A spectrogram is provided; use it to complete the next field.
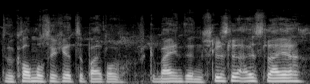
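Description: This man speaks at a moderate pace with fairly even intonation. Noticeable background noise runs underneath. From Erzgebirge, Saxony. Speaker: hiking guide. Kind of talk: guided tour talk.

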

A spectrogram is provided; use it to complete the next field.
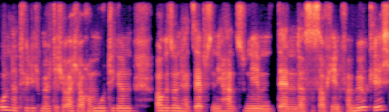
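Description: A woman talks at a fairly quick pace, her intonation fairly even and her pitch fairly low. It is an unremarkable speaking voice. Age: 40s. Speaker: podcast host and skin health coach. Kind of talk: solo podcast monologue. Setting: travelling, in Switzerland. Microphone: travel setup without usual microphone, poorer sound.

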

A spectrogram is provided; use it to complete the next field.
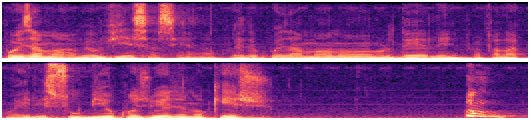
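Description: Speaking at a fairly quick pace, a man has a fairly high pitch and a dark, mellow tone. His voice is somewhat breathy, with fairly even intonation. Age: 70s. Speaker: music producer and musician. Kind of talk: casual chat.

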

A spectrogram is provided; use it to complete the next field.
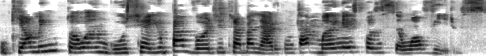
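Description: At a moderate pace, a woman with a high pitch and a Brazilian accent speaks with ordinary pitch variation. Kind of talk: scripted narration.

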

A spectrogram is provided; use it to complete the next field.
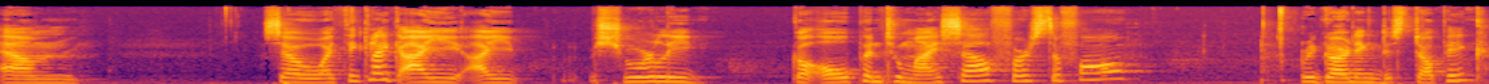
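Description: A woman at a medium pitch, in a Georgian accent, very slow, with lively intonation and long, frequent pauses. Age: 20s. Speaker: podcast guest. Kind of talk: casual interview conversation.

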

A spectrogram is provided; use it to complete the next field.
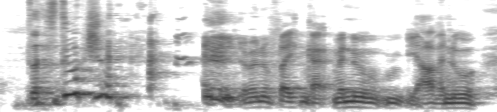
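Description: Over noticeable background noise and audible room echo, a man speaks in an animated tone with very wide pitch swings. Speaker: podcast host. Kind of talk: casual chat.

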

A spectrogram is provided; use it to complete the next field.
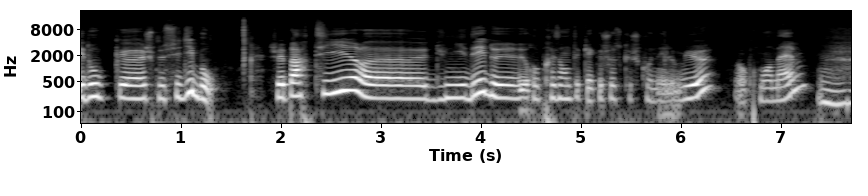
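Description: At a fairly slow pace, a woman with a dark, mellow tone and medium pitch speaks with ordinary pitch variation and big swings in loudness over a quiet background. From Ukraine, Dnipro. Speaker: painter. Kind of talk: interview. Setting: artist's studio. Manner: hesitant.

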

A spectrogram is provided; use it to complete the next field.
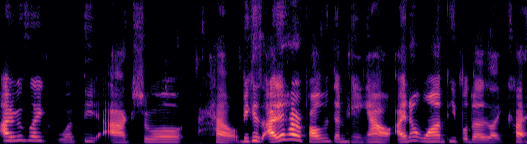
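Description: A plain, everyday voice talks at a fairly quick pace with ordinary pitch variation. The sound is dry and close, with no echo. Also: woman. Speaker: podcast co-host. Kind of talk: casual chat.

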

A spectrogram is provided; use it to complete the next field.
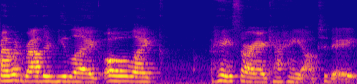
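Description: A woman's voice at a medium pitch comes through noticeable background noise. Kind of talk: casual chat. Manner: loud.

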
